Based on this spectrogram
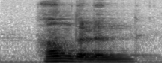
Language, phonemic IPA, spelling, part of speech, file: Dutch, /ˈhɑndəldə(n)/, handelden, verb, Nl-handelden.ogg
- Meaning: inflection of handelen: 1. plural past indicative 2. plural past subjunctive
